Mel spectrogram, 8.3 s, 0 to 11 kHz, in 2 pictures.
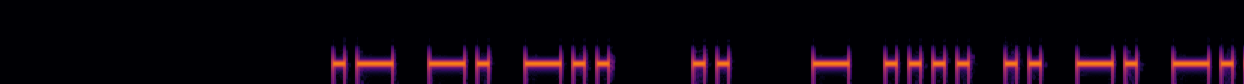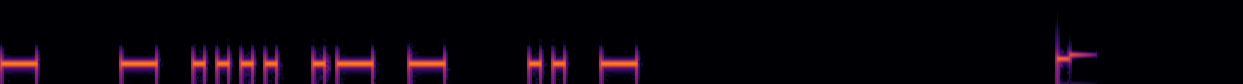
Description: Morse code, heard as a keyed tone, about 30 wpm, 700 Hz. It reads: AND I THINK THAT IT
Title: Sets of 5 Words Encore2 30wpm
